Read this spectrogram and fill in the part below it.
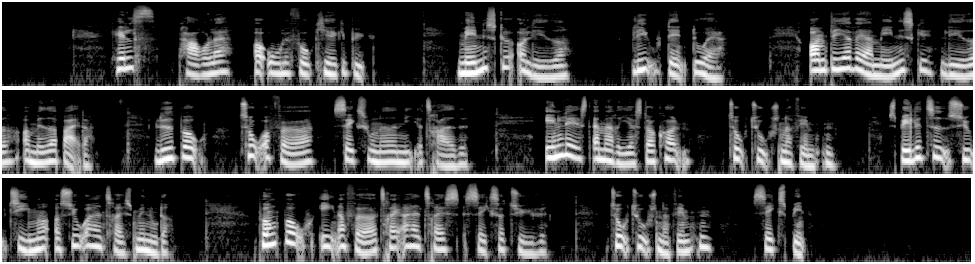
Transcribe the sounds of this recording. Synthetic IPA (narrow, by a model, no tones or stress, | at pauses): hels | pʰɑ̈ʊlæ | ʔɒ̽ʔo̝ːləfo̰kʰiɐɡ̥əb̥y̰ː | menəsɡ̥əʔɒ̽le̝ːð̞ˠɐ | b̥liʊ̰d̥end̥uæɐ | ʔɒ̽md̥e̝æʋæːɐmenəsɡ̥əle̝ːð̞ˠɐʔɒ̽með̞ˠɑ̈ːb̥ɑ̈ɪ̰d̥ɐ | lyðˠb̥ɔ̰̽ʊ̰ | t͡sʰo̝̰ːɒ̽fɶɐ | seɡ̥shunɐð̞ˠɒ̽niːʔɒ̽t͡sʰʁɑð̞ˠʋə | e̝nlḛːsd̥æmɑ̈ʁiæsd̥ɒ̽ɡ̥hɒ̽l̰m | t͡sʰo̝̰ːt͡sʰṵːsn̩ɒ̽femd̥n̩ | sb̥e̝lət͡sʰið̞̰ˠsyʊ̰t͡sʰiːmɐʔɒ̽syʊ̰ɒ̽ɦælt͡sʰʁasminud̥ɐ | pʰɔ̽ŋd̥̚b̥ɔ̽ʊ̰ʔe̝ːnɒ̽fɶɐt͡sʰʁɛ̰ːʔɒ̽ɦælt͡sʰʁasːeɡ̥sɒ̽t͡sʰyːʋə | t͡sʰo̝̰ːt͡sʰṵːsn̩ɒ̽femd̥n̩ | seɡ̥sb̥e̝n̰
